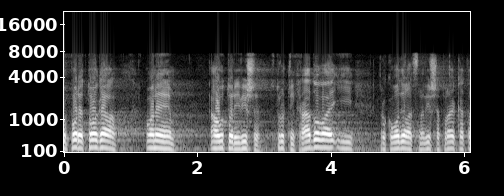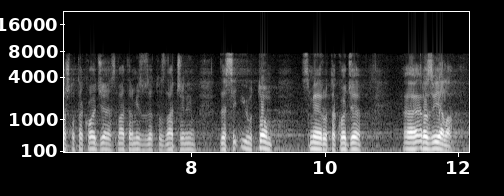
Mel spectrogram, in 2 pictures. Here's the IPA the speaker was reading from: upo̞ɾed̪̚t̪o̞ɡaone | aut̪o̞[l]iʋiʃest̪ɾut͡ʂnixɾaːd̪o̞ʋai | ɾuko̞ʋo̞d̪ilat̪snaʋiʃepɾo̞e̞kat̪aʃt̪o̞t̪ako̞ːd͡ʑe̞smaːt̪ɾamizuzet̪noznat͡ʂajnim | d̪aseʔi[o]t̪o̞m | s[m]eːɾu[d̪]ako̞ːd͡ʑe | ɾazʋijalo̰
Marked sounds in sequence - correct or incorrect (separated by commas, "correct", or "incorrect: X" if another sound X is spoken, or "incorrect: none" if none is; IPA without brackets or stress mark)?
incorrect: ɾ, incorrect: u, correct, incorrect: t̪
